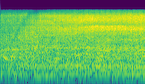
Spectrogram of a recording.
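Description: Chevy Malibu engine running very rough after a used replacement ECM was programmed, a loud, steady, coarse roar with no break, and no one speaking.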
